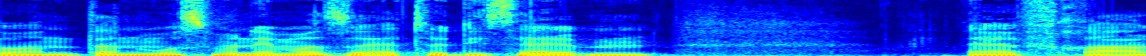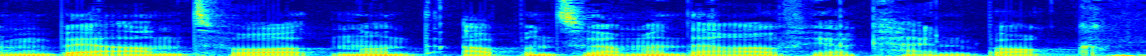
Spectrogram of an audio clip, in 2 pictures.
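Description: Noticeable background noise accompanies a man with a very deep, low voice. He talks at a moderate pace with fairly even intonation. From Switzerland, Basel. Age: 20s. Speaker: slam poet and rapper. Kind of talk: interview. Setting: at a kitchen table.

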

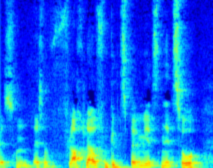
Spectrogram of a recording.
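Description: A man talks in a monotone, flat intonation, with audible room echo. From Upper Bavaria, Germany (Ruhpolding). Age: 30s. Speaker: professional trail runner. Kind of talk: casual interview.

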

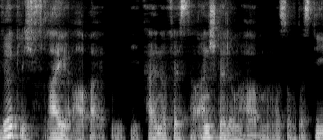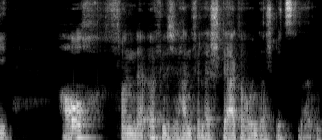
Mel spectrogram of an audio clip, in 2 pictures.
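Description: A man talks at a moderate pace in a fairly low voice with ordinary pitch variation. His tone is dark and mellow, and somewhat breathy. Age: 60s. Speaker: music school director and church organist. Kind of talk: interview.

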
